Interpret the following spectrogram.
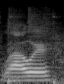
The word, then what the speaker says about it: Lauer: And then two, my last name is Lauer, and the way I pronounce it, it sounds like flower without the F.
